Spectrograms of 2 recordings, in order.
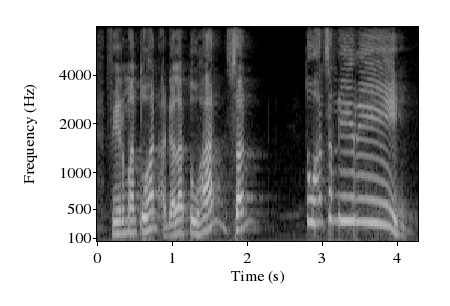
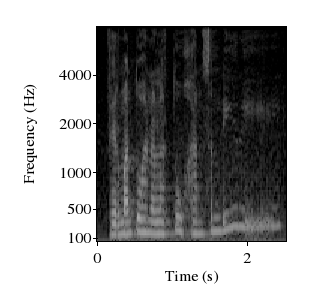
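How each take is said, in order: First: "Tuhan sendiri" slowed right down and lifted high; emphatic. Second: "Firman Tuhan adalah Tuhan sendiri" said much softer, almost under breath; soft repeat. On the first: Preacher stressing the Word is God himself, emphatic. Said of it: "preacher builds to key line". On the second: Preacher quietly repeating the verse to congregation, soft. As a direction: let the repeat sink in quietly. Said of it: "repeats line softly". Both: Shown as a demonstration.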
